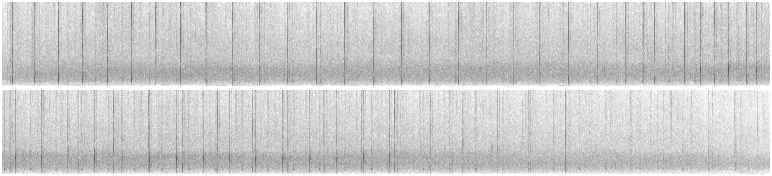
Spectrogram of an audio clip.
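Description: Audience applauding, with many sharp single claps standing out over the crowd's clapping. The applause thins out near the end.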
